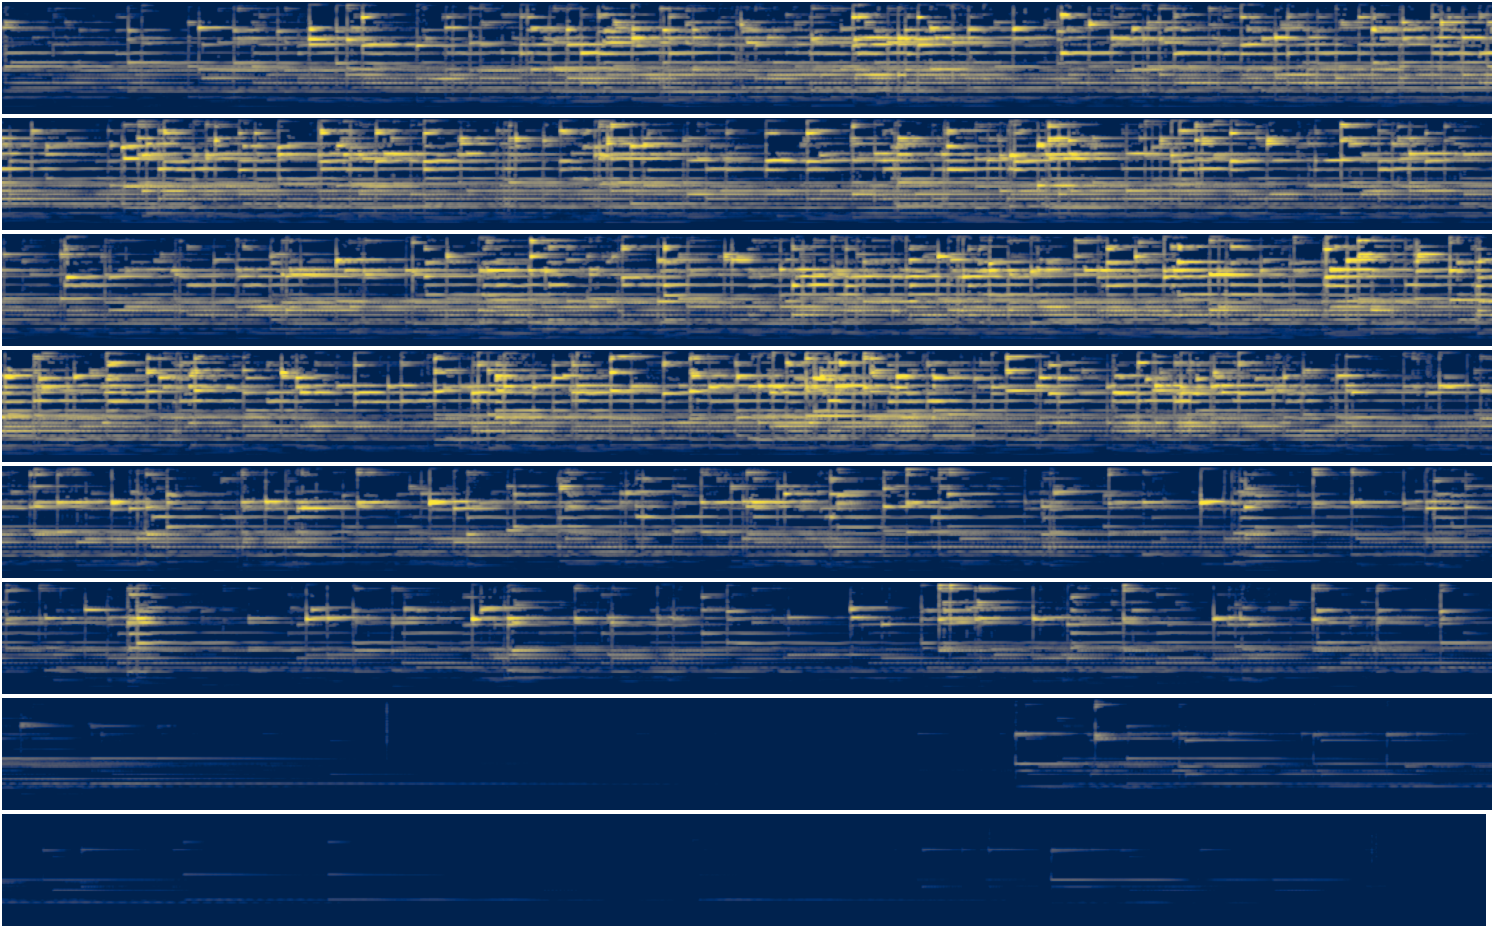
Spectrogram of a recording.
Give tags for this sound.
soft
wind-chimes
background
high-pitched
melodic
tinny

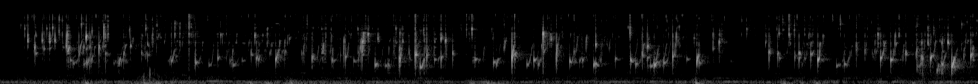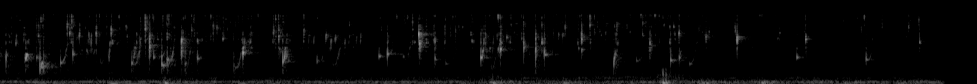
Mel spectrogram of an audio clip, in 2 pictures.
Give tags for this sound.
running
water
drops
hand-made

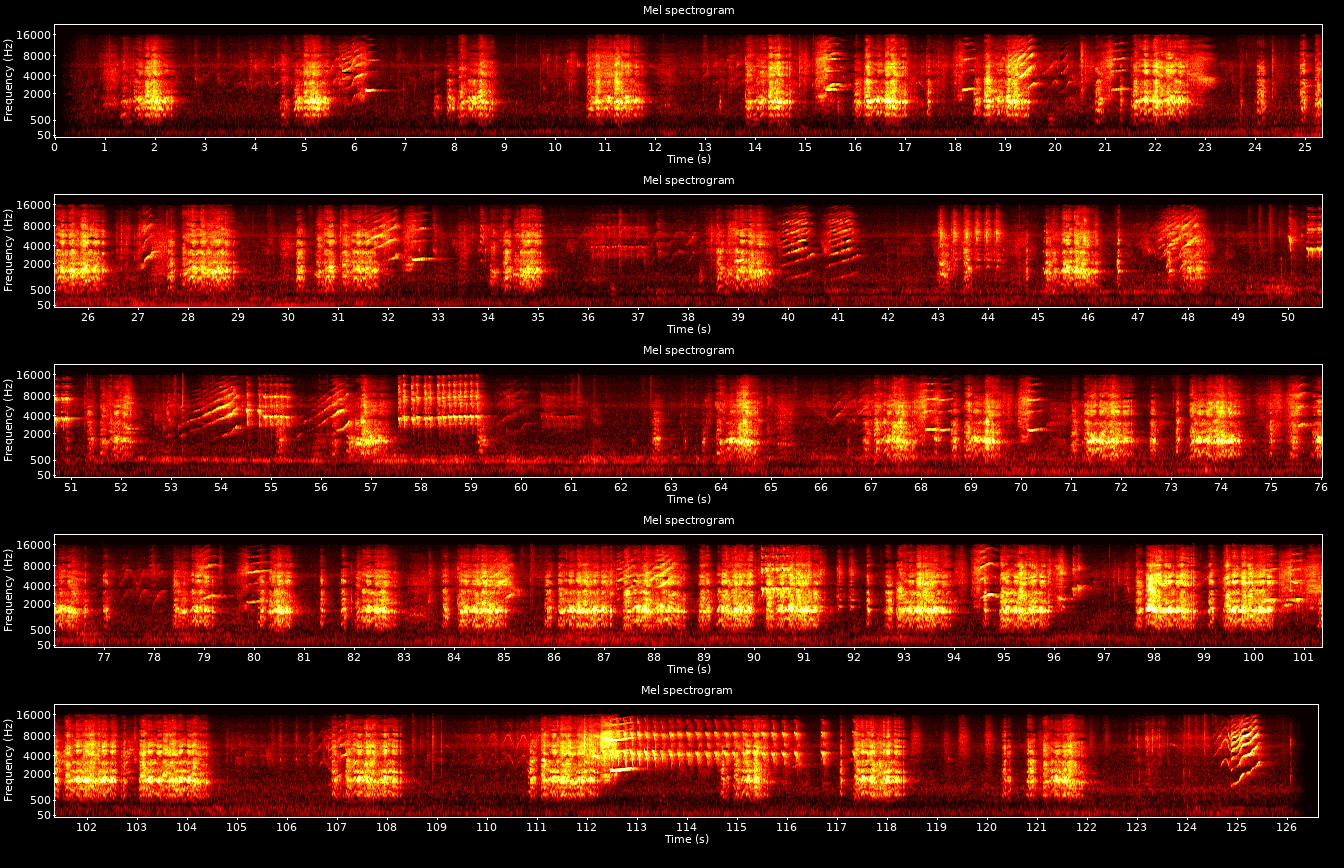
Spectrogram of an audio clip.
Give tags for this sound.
aviary
bird
birds
exotic
field-recording
macaw
parrot
tropical
zoo

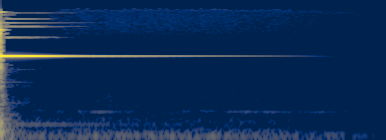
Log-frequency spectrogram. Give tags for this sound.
celeste
samples

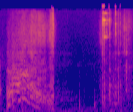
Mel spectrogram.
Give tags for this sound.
mochila
escola
school

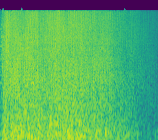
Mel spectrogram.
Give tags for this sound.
uad
helios
evil
q
synth
noise

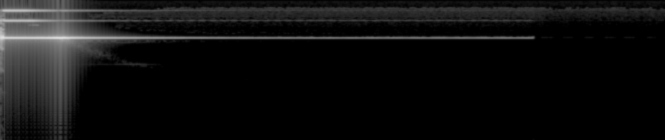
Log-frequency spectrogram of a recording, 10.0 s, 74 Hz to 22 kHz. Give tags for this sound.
midi-velocity-53
D8
multisample
midi-note-110
single-note
analogue
synth
ddrm
synthetizer
cs80
deckardsdream

